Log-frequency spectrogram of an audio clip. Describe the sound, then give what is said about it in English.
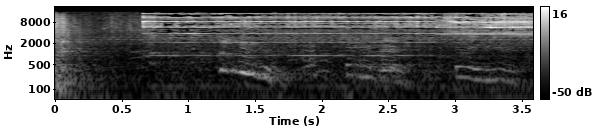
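A machine's alarm bell, part of an alarm system next to its antenna in a Jim Henson film, starts abruptly and keeps ringing as a steady, shrill, high-pitched tone with no break, while people talk quietly underneath. “There is an alarm system located next to the antenna, which rings if any portion of this machine is damaged.”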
